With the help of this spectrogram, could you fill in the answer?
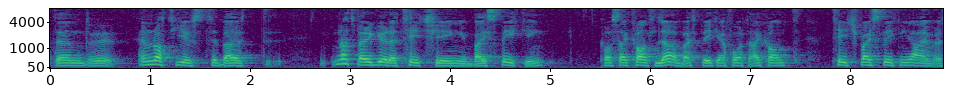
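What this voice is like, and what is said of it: Strong non-native accent. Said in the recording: “I have a terrible accent.”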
